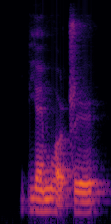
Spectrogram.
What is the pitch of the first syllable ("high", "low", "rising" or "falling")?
rising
